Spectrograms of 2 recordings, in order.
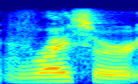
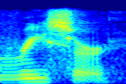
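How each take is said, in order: First: The first vowel sounds like 'eye'. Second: The first vowel sounds like 'ee'. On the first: This is how the group usually says it. "we've always pronounced it Ricer" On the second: This is how it is meant to be said. "it's supposed to be pronounced Reeser"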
